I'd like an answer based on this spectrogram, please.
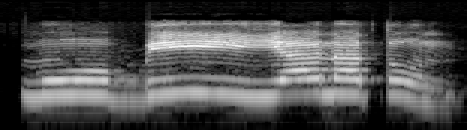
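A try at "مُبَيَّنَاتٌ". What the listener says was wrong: খুব বায়ে জবর আছে।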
